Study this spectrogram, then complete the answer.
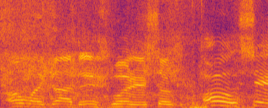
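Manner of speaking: loud, high flustered panic; panicked. Real, not acted. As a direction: yelp as the wave rushes in. Cold wave catching him.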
